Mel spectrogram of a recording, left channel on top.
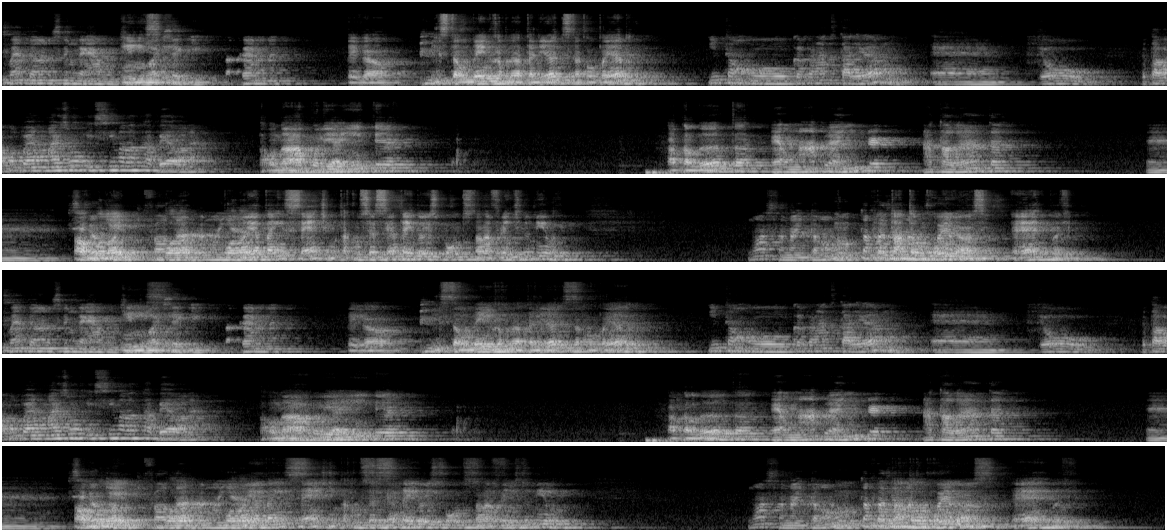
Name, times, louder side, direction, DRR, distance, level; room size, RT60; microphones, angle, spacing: voice 1, 0.0-2.1 2.4-2.9 4.2-4.4 7.1-10.0 10.3-11.0 11.4-13.7 14.3-15.2 18.2-18.3 19.3-20.6 20.9-21.8 23.1-25.8 30.8-33.2, equal, 5° left, 2 dB, 3.7 m, -24 dB
voice 2, 1.2-1.8 3.4-3.9 4.3-6.4 14.2-15.7 16.1-16.2 18.3-19.3 24.0-29.0 31.6-34.0, left 1 dB, 65° left, 2 dB, 5.8 m, -19 dB
30.0 x 17.5 x 8.2 m, 1.1 s
head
